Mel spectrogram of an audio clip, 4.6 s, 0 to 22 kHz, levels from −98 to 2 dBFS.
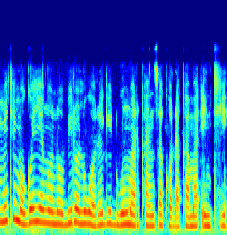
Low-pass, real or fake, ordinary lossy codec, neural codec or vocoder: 7.2 kHz; real; Opus, 32 kbps; none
